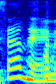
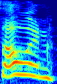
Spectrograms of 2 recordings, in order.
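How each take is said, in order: First: It is said as spelled, like Sam Hain. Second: It is said with the Celtic pronunciation. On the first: The speaker calls it wrong. "They all would say Samhain" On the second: The speaker calls it right. "it's Samhain"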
